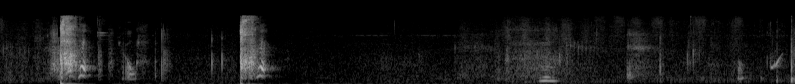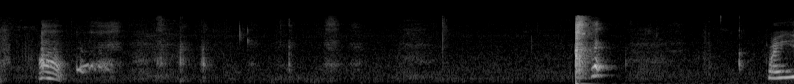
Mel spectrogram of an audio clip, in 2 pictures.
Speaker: are you so sneezy? Why are you so sneezy?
